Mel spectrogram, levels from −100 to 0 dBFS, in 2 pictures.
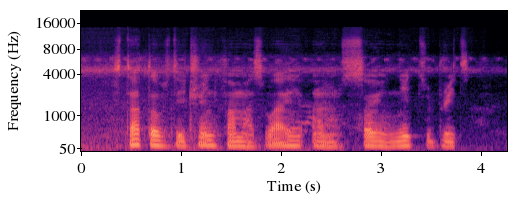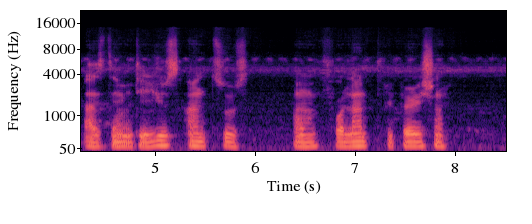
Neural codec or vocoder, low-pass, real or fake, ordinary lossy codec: vocoder, 44.1 kHz, 128 mel bands, Pupu-Vocoder; 14.4 kHz; fake; none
